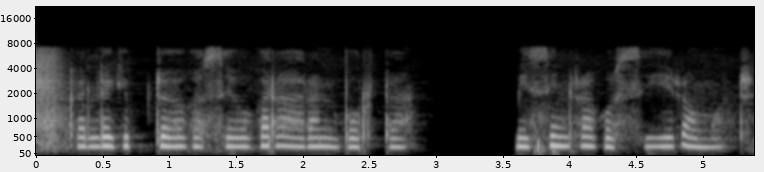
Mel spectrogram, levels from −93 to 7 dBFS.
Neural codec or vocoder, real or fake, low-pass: none; real; 7.2 kHz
